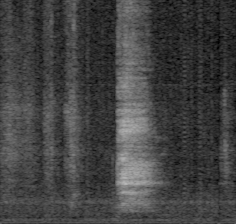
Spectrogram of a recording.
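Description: A small knife scraping into a raw beet once, a short raspy scrape about a second in, over a steady low electrical hum.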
